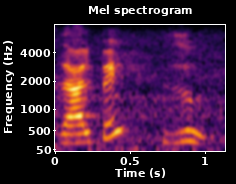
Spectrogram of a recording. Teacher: ذال نرمی سے، بزنگ ساؤنڈ نہیں آنی چاہیے، شدت سے نہیں پڑھنا، نرمی سے پڑھنا ہے، اور ذال پیش ذو شارٹ ہے، اس کو زیادہ لمبا نہیں کرنا۔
